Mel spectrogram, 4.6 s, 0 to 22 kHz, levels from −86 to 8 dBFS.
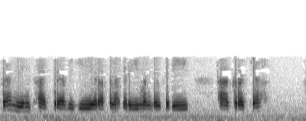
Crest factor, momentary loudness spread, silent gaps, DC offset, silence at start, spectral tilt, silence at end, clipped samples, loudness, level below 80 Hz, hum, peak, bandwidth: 12 dB; 7 LU; none; under 0.1%; 0.05 s; -10 dB/octave; 0.6 s; under 0.1%; -13 LUFS; -44 dBFS; none; 0 dBFS; 3.8 kHz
